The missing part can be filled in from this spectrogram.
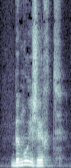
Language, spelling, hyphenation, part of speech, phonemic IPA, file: Dutch, bemoeizucht, be‧moei‧zucht, noun, /bəˈmui̯ˌzʏxt/, Nl-bemoeizucht.ogg
- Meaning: intrusiveness, meddlesomeness; a strong desire to meddle with other people's business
